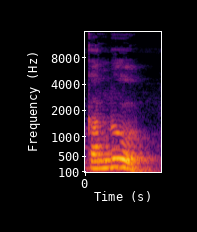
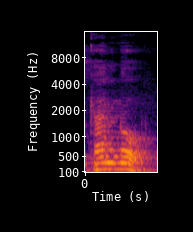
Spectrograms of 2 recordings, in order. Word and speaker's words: Kannur: State, was travelling from Kannur. Normally we pronounce it as Kannur, but nowadays it has become Kannur.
